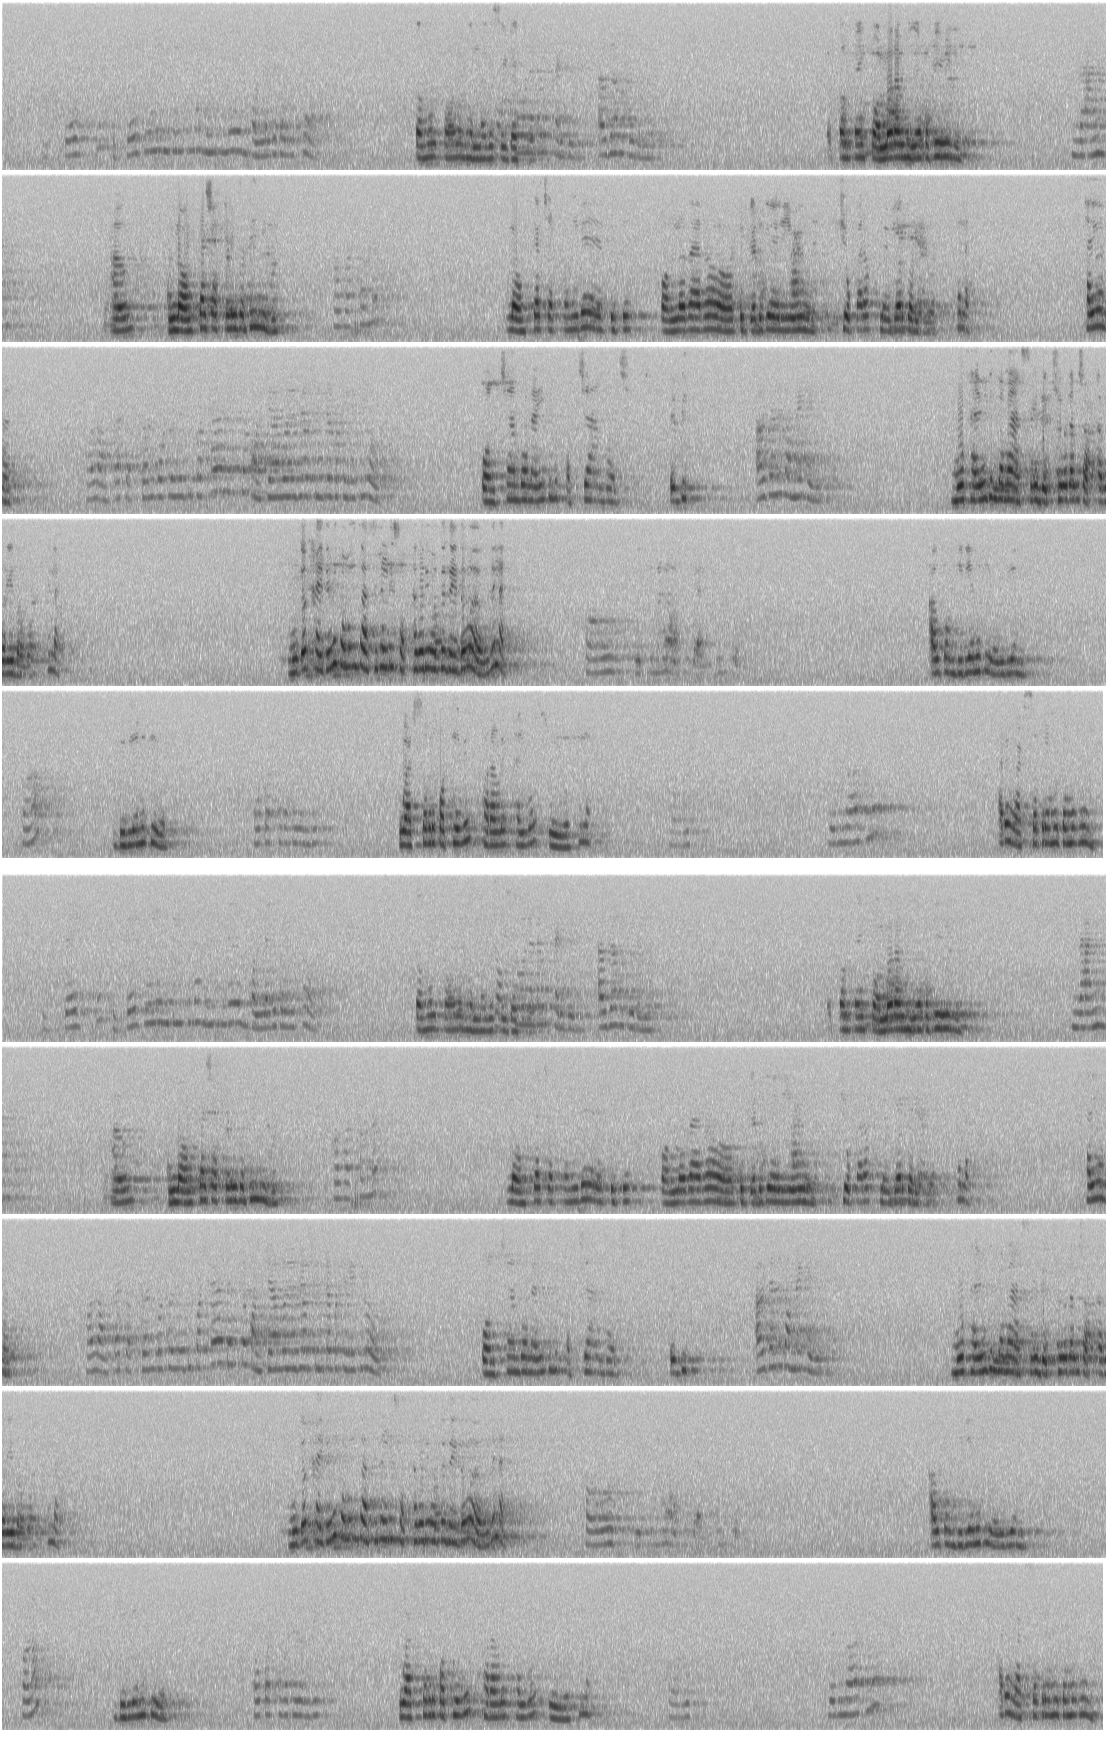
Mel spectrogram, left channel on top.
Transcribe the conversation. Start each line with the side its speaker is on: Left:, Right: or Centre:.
Right: ଫେବରାଇଟା ଫେବରାଇଟ୍ ବୋଲି ଏମତି କିଛି ନାହିଁ ହେଲେ ଭଲ ଲାଗେ ସବୁ ମିଠା ଆଉ।
Left: ତମକୁ କଣ
Right: ଚାଲେ
Left: ଭଲଲାଗେ
Right: ରସଗୋଲା
Left: ସେଇଟା କୁହେ?
Right: ଟାକୁ ଛାଡି ଦେଇକି ଆଉ ଯାହା ପଠେଇ ପାରିବ।
Left: ତମ ପାଇଁ କଲରା ଭଜା ପଠେଇବେ କି?
Right: ନାଇଁ।
Left: ଆଉ ଲଙ୍କା ଚଟଣି ପଠେଇମି କି?
Right: ହଁ ପଠୋଉନ।
Left: ଲଙ୍କା ଚଟଣିରେ ଟିକେ କଲରାର ଟିକେ ଟିକେ ଇଏ ଚୋପାର ଫ୍ଲେଭର ପଡିଥିବ ହେଲା।
Right: <inaudible>
Left: ଖାଇବ ନା?
Right: ହଁ ଲଙ୍କା ଚଟଣି ପଠୋଉଚୁ ଯଦି ପଠା ତା ସହିତ କଞ୍ଚା ଆମ୍ବ ଯଦି ଅଛି ଦିଇଟା ପଠେଇ ଦେଇଥିବୁ ଆଉ।
Left: କଞ୍ଚା ଆମ୍ବ ନାଇଁ କିନ୍ତୁ ପଚା ଆମ୍ବ ଅଛି ଦେବି?
Right: ଆଉ ତାହାଲେ ତମେ ଖାଇଦିଅ ସେଇଟା।
Left: ମୁଁ ଖାଇବି କିନ୍ତୁ ତମେ ଆସିବ ଦେଖିବ ତାକୁ ସଫା କରିକି ଦବ ହେଲା। ମୁଁ ତ ଖାଇଦେବି ତମେ କିନ୍ତୁ ଆସିକି ଏଠି ସଫା କରିକି ମତେ ଦେଇଦବ ଆଉ ହେଲା।
Right: ହୋଉ।
Left: <inaudible> ଆଉ କଣ ବିରିୟାନୀ ଖାଇବ ବିରିୟାନୀ?
Right: କଣ?
Left: ବିରିୟାନୀ ଖାଇବ?
Right: ହୋଉ ପଠା ପଠା ଜଲଦି।
Left: ହ୍ଵାଟସଆପରେ ପଠେଇବି ଖରାବେଳେ ଖାଇବ ଶୋଇବ ହେଲା।
Right: ହୋଉ। ଯଦି ନ ଆସିଲା?
Left: ଆରେ ହ୍ୱାଟସଆପରେ ମୁଁ ତୁମକୁ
